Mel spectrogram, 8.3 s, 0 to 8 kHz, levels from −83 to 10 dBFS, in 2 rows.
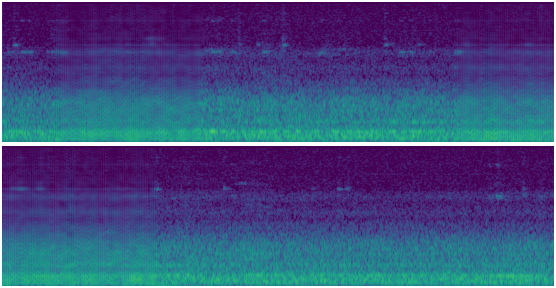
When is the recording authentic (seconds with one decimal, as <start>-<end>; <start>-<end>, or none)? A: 0.0-0.4; 1.5-3.4; 5.3-8.3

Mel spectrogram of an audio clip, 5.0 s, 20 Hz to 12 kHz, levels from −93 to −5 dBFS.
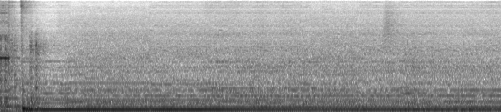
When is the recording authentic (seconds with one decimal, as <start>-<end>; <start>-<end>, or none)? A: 0.7-1.5; 3.1-3.6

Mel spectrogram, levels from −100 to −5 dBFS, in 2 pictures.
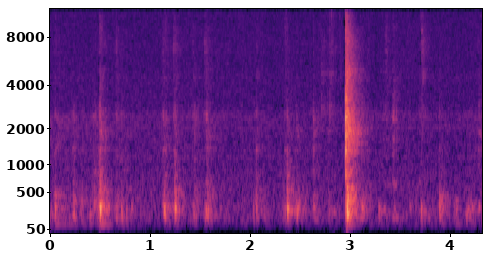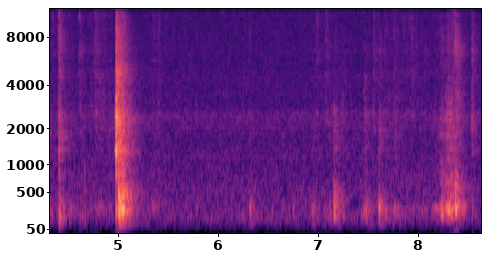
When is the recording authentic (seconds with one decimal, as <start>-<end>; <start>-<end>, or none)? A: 2.2-4.2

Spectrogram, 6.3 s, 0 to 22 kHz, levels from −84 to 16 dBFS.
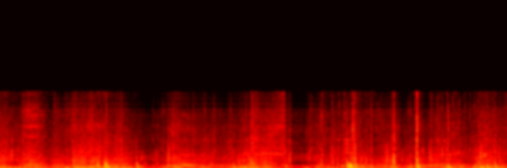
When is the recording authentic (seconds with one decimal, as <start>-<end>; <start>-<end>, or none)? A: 0.0-0.7; 4.0-4.7; 5.5-6.3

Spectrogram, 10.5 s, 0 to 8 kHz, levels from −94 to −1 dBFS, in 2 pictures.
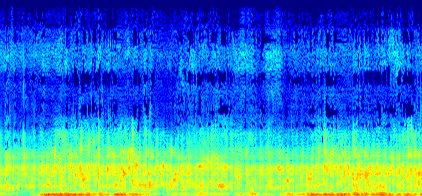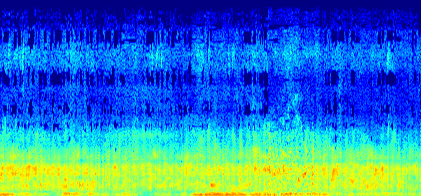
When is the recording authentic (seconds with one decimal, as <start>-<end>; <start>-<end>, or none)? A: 8.6-9.2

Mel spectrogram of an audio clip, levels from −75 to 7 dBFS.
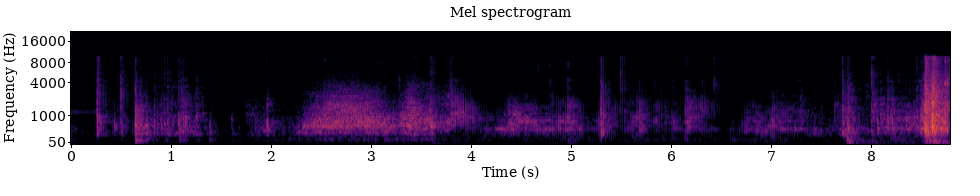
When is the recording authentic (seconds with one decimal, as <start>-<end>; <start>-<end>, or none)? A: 0.7-3.8; 4.2-4.8; 7.2-8.8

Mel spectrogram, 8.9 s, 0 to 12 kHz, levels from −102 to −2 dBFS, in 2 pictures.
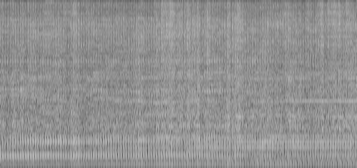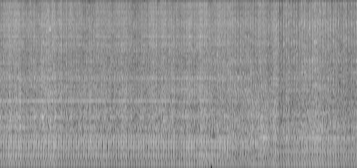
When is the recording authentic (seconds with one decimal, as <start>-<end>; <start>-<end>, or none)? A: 0.0-7.1; 7.9-8.9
